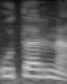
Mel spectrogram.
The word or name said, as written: utaranaa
